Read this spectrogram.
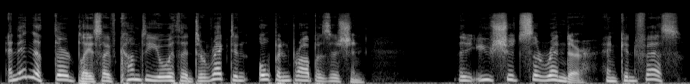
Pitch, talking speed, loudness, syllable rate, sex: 180 Hz, 175 wpm, -18 LUFS, 5.5 syllables/s, male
